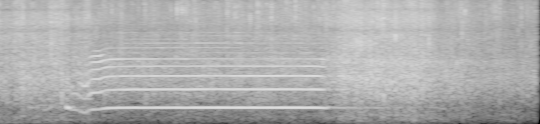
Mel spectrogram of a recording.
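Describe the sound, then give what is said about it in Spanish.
A crowd claps steadily throughout, while a single loud, sustained trumpet note rises briefly and holds for about two seconds over the applause before cutting off. “Y ahora sí, que suene la trompeta y que aplaudamos nosotros también.”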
